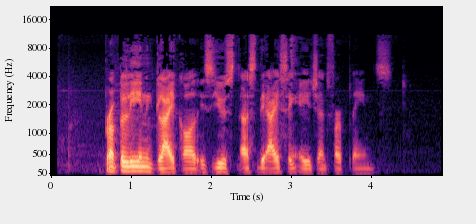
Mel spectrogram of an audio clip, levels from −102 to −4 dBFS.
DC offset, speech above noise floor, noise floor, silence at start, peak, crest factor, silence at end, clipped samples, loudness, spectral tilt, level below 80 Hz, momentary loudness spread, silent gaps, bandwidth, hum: under 0.1%; 51 dB; -71 dBFS; 0.7 s; 0 dBFS; 20 dB; 0.95 s; under 0.1%; -19 LUFS; -6 dB/octave; -52 dBFS; 17 LU; none; 11 kHz; none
